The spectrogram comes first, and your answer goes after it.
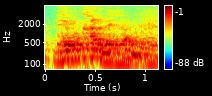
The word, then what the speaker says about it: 네부카르네자르: 성경 이야기를 하는 건데 느부갓네살 무슨 우리 성경 발음으로는 느부갓네살인데 네자르 무슨 카자르 어쩌고 그랬을까? 뭐라고요? 네부카르네자르. 저런 좋은 발음입니다. 네부카르네자르. 근데 그게 이제 느부갓네살. 그 영어로 써놓고 그냥 뭐 대충 읽은 게 느부갓네살인가 봐요.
